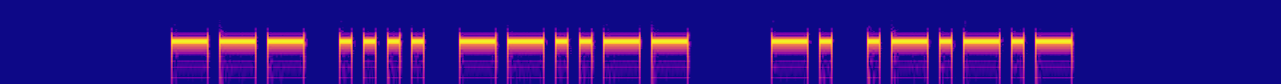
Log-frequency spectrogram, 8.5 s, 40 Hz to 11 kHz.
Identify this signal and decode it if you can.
Morse code, heard as a keyed tone, about 15 wpm, 700 Hz. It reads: OH, N.
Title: Sentences from Top 500 Words and Abbreviations 15wpm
